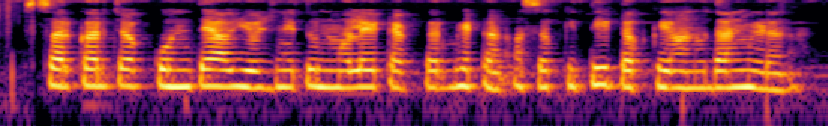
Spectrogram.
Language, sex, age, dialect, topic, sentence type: Marathi, female, 60-100, Varhadi, agriculture, question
